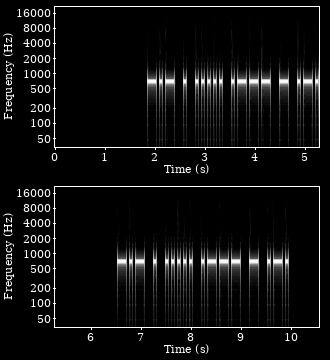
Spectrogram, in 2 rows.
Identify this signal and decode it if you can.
Morse code, heard as a keyed tone, about 21 wpm, 700 Hz. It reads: KE5JTR KE5JTR
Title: USA Call Signs - 6 Characters - Repeated 3x - 20wpm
